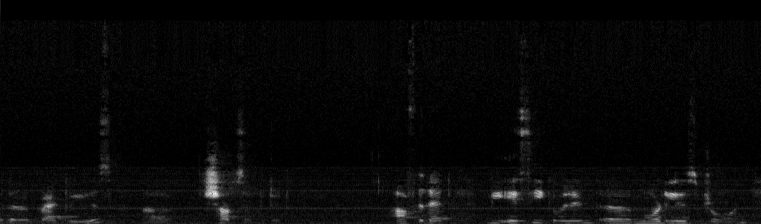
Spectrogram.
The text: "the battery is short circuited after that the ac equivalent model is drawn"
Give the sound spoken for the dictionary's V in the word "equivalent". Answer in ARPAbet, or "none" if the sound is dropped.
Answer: V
